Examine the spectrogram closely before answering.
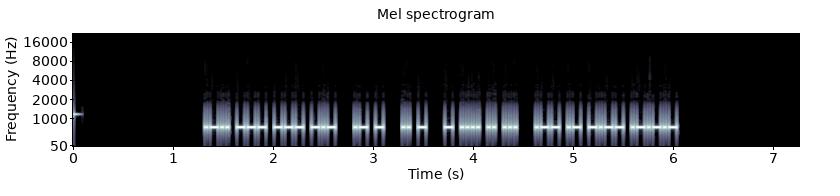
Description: Morse code, heard as a keyed tone, about 44 wpm, 700 Hz. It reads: LOOK AT IT THIS WAY.
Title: Sentences from Top 100 Words 45wpm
